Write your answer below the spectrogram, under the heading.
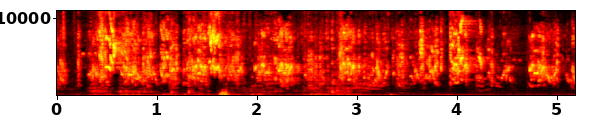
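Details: Budgerigars chirping: dense, scratchy warbled chatter with squawky notes, mostly high-pitched and continuous, with brief pauses and a low thump partway through.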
